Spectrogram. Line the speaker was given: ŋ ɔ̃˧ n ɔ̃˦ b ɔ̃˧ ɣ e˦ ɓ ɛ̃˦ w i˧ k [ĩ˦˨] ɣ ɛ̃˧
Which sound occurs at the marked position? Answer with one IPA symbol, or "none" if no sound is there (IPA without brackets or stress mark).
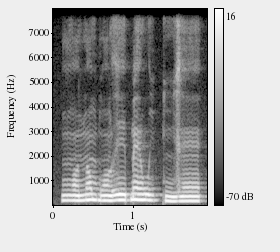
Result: ĩ˨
